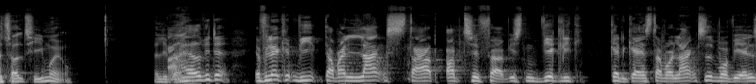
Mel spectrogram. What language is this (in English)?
Danish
